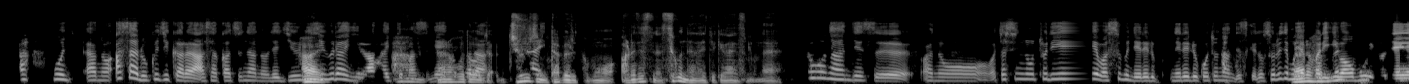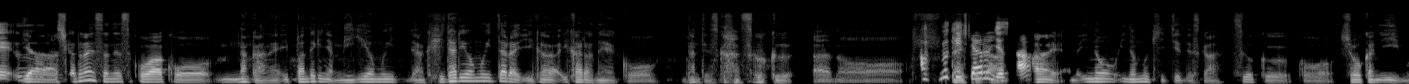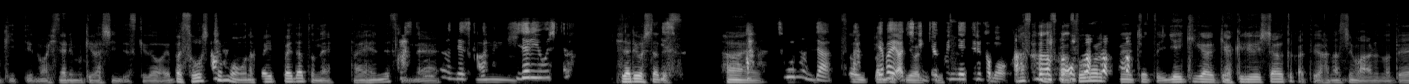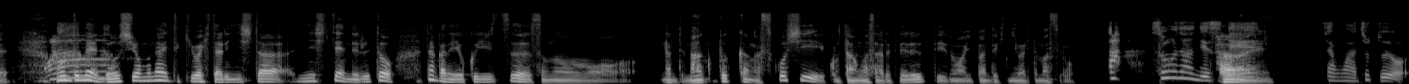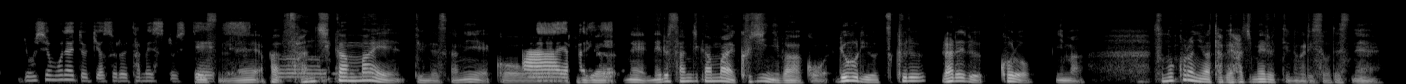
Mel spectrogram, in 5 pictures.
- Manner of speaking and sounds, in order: laugh
- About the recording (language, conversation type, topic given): Japanese, advice, 食事の時間が不規則で体調を崩している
